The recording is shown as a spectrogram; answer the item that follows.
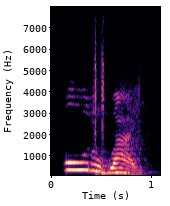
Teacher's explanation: eu tenho três vogais juntas na mesma sílaba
